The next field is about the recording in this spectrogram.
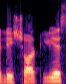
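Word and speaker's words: Le Chatelier: तो ली चैटलियर principal या ली शॉर्टलियस principal, इसकी करेक्ट प्रोनाउंसिएशन होती है, वो हमें अप्लाई करना है।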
